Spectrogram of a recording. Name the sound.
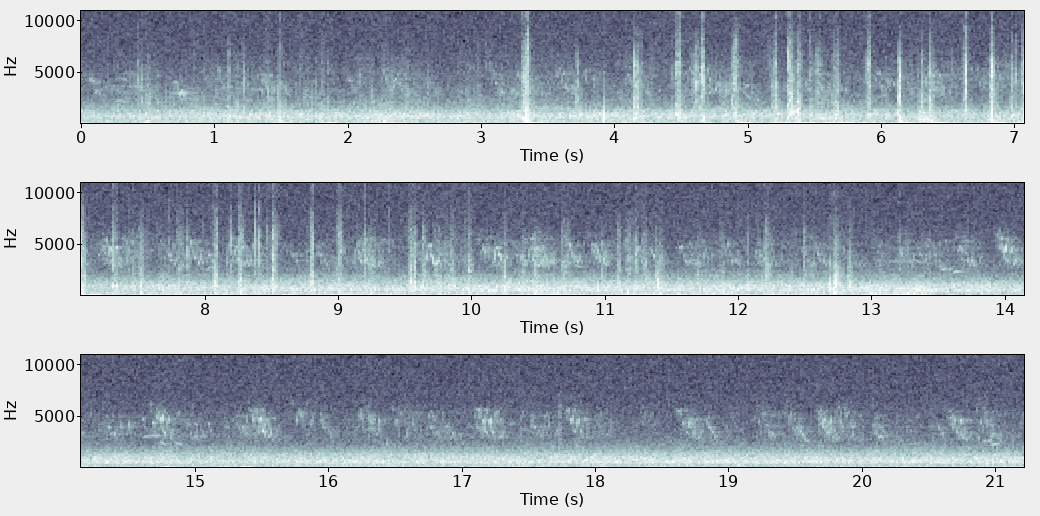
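horse walking with saddle, hooves clip-clopping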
